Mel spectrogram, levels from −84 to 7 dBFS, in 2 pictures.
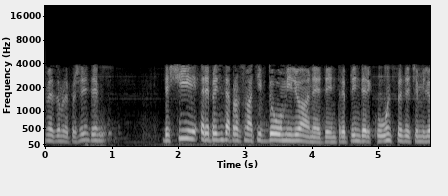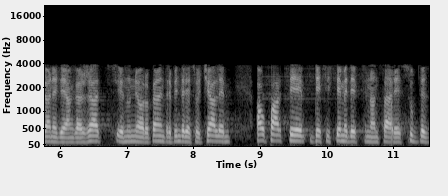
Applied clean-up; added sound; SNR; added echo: neural separator model SepFormer DNS4.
